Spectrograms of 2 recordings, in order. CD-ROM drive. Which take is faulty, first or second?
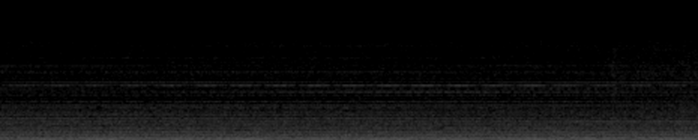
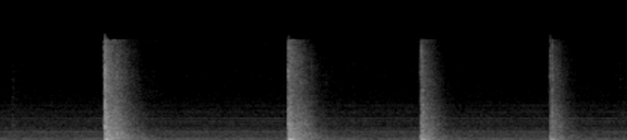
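second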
